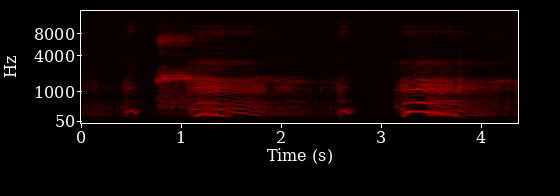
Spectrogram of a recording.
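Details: Two-week-old baby boy snoring while asleep: soft, squeaky, fluttering noises with each breath.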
